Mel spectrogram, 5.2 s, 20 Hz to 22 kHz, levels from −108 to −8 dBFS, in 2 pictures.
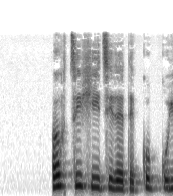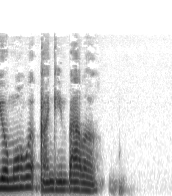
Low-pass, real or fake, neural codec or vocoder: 10.8 kHz; fake; codec, 24 kHz, 0.9 kbps, WavTokenizer, medium speech release version 2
